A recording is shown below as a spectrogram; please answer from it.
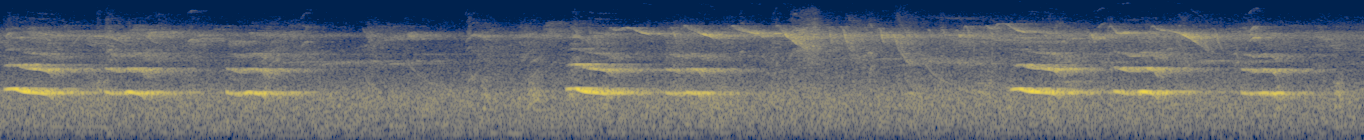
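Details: Black-mandibled toucan singing in Pierella Ecological Garden during January to March visits: repeated loud, hoarse, yelping phrases of three descending notes, spaced about two and a half seconds apart, with continuous high insect buzz behind.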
